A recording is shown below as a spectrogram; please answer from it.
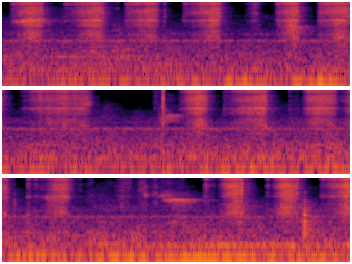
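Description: A white ceramic knife scrapes and shaves the surface of a hand-sized pressed baking soda block, white with mint-green swirls and a crumbly powdered top, held in one hand. Repeated dry, gritty rasping strokes come at a steady, brisk pace, bright and hissy with little low end. Powder falls off the block as it is shaved.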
